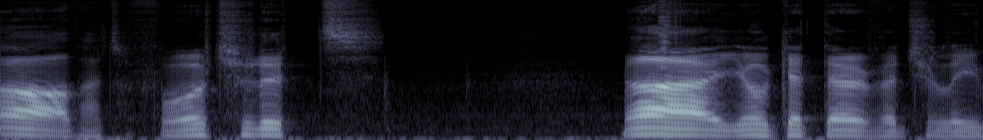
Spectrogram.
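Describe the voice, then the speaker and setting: The recording is very clean, with a silent background. A man with a bright, sharp tone and medium pitch talks at a very slow pace with fairly even intonation. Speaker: gaming video creator. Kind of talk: let's play commentary.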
